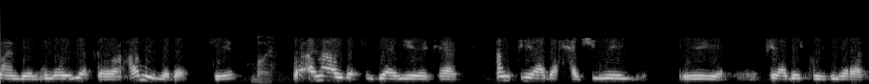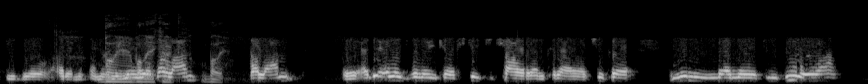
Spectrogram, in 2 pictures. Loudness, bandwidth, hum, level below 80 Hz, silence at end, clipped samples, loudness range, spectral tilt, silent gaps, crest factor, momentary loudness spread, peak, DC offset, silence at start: -22 LUFS; 7.4 kHz; none; -76 dBFS; 0.35 s; under 0.1%; 2 LU; -8 dB/octave; none; 16 dB; 8 LU; -6 dBFS; under 0.1%; 0 s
